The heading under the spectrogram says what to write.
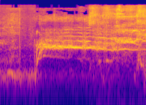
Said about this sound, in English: And then on cue, the armadillo turns and starts running at him and he screams.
